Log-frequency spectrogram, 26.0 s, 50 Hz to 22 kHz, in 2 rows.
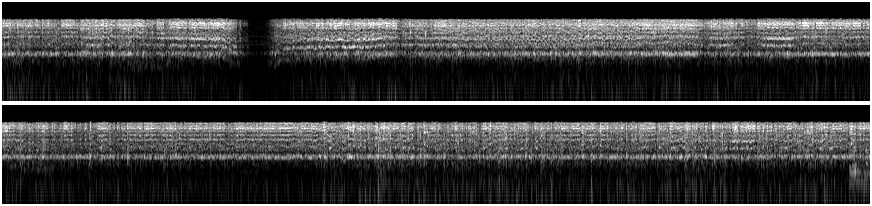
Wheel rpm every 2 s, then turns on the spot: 230, 170, 170, 210, 220, 220, 230, 230, 230, 230, 230, 230, 230.
none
